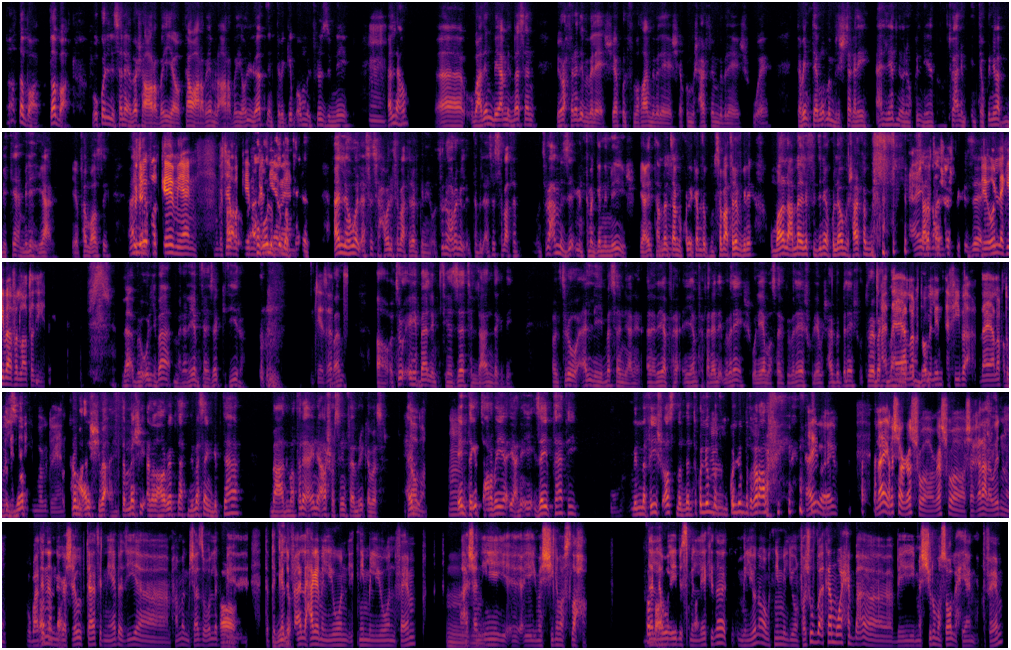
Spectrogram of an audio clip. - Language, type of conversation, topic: Arabic, unstructured, إزاي نقدر ندعم الناس اللي بيتعرضوا للتمييز في مجتمعنا؟
- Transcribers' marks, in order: laugh; throat clearing; other background noise; laughing while speaking: "عربيّة"; laugh; distorted speech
